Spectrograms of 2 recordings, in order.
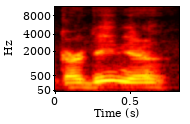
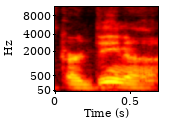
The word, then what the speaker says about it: Gardena: said he's uh gardenia i can always say gardenia but it's gardena i guess yeah gardena um i always remember it as being gardenia but i wasn't from there so maybe i just said it wrong i remember riding through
